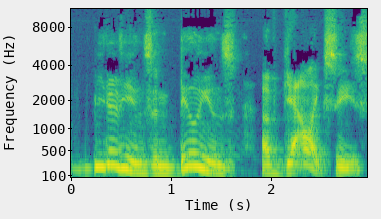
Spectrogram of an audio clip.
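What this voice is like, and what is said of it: Imitates another person's voice. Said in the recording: “my best impression of him”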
